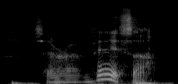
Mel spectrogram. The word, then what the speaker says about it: cerveza: on any syllable, and with Spanish and Italian it's the second last syllable which always carries the stress. So it's spaghetti, cerveza, cappuccino, as you probably already know.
